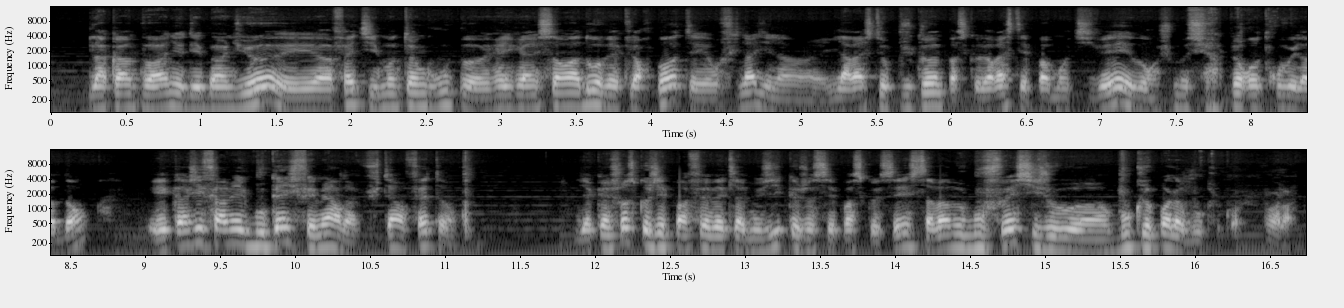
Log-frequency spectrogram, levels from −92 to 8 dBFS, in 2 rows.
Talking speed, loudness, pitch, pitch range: 305 wpm, -23 LUFS, 150 Hz, 130-205 Hz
